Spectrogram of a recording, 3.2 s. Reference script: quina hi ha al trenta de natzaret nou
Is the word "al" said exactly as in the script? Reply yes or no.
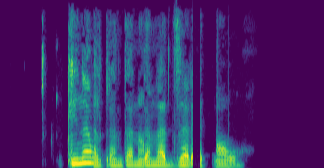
yes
